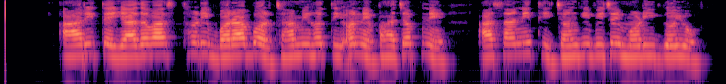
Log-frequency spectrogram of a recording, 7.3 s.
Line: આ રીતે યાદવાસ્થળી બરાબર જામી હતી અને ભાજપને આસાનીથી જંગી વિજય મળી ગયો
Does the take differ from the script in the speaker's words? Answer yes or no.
no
